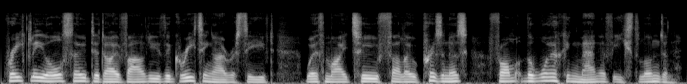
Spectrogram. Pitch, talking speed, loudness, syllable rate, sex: 130 Hz, 185 wpm, -15 LUFS, 5.1 syllables/s, male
